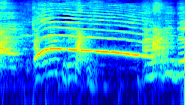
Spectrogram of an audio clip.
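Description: A person's high, drawn-out "woo" howl, starting about half a second in and sliding slowly down in pitch for about a second and a half, like a siren; the tail of an earlier, similar call fades at the very start.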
